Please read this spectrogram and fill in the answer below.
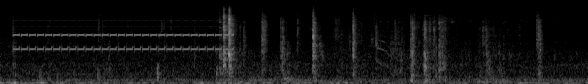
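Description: A high electronic alarm buzzer beeping in a fast pulsing tone, like an alarm clock. About two seconds in it cuts off at a sharp click. A run of scattered clicks and knocks follows as the storm door is opened.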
